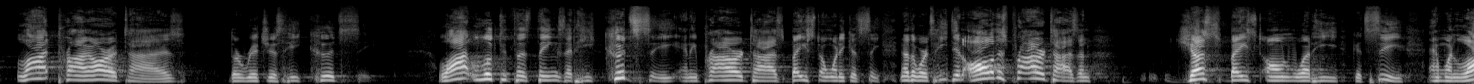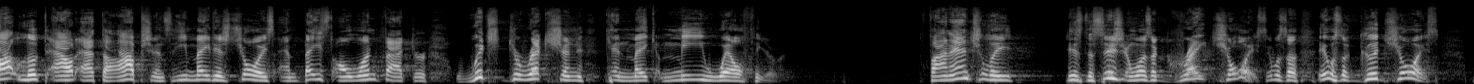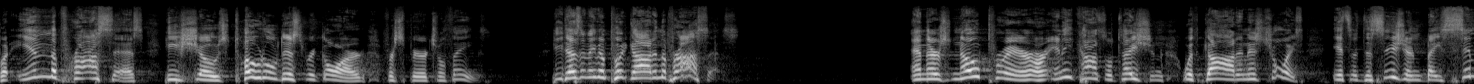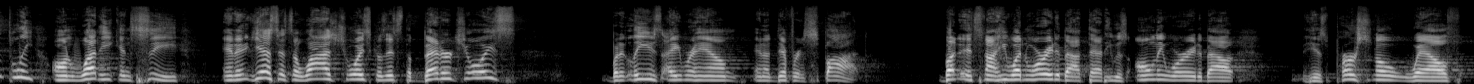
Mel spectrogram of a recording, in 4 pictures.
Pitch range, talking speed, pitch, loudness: 180-235 Hz, 160 wpm, 205 Hz, -18 LUFS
